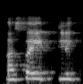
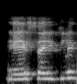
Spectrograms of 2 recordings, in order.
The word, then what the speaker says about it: acyclic: If a graph does not contain cycle means then that is called as acyclic graph. Pronounce it like this. Acyclic is also okay, but acyclic.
